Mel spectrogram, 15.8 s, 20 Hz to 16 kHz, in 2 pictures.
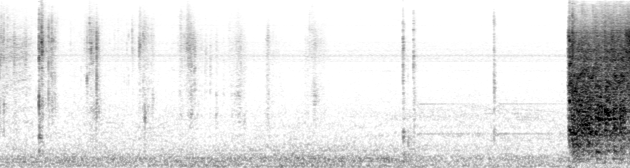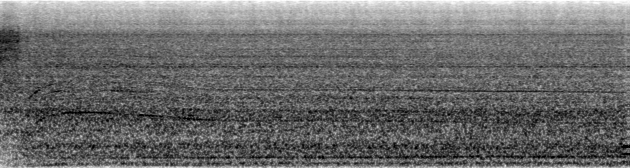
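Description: A 1995 Ford Crown Victoria engine with a newly replaced belt drive system starts up. Faint ticking and clicks come first, then a loud engine catch settles into a steady, even idle.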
